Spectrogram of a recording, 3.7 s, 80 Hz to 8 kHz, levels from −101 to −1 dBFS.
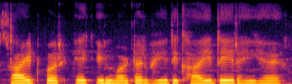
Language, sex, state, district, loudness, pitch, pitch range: Hindi, female, Jharkhand, Ranchi, -17 LUFS, 235 Hz, 220-240 Hz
